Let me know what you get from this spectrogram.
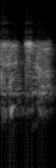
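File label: Japanese enemy detected mood low; War Thunder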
